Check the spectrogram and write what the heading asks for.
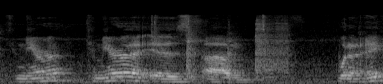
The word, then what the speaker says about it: chimera: Also, when God gives out the soul to people, this first word, it's pronounced chimera.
